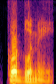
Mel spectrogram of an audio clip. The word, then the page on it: gorblimey: American English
